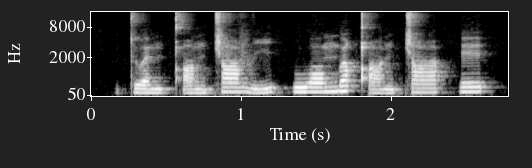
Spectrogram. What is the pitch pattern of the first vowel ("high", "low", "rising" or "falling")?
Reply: low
